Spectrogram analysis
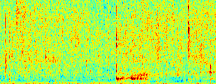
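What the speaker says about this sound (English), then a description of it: "We're just gonna fry it a little bit" Roasted pork fries in a pan with garlic and onion, giving a dense, continuous sizzle close by, with a couple of small utensil taps against the pan and no one talking.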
